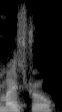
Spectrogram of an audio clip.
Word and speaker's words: Maestro: of people don't realize Maestro is spelled a e m a e s s t r o so it's not within a long eye it's m a e it's an Italian word actually um a good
